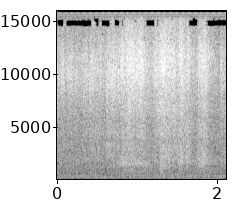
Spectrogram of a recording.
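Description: Steady low hiss of room tone with no distinct sound events; any rubbing of the brush on the tissue is not clearly heard.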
